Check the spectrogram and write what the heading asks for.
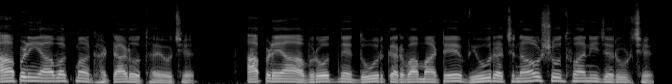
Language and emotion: Gujarati, sad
